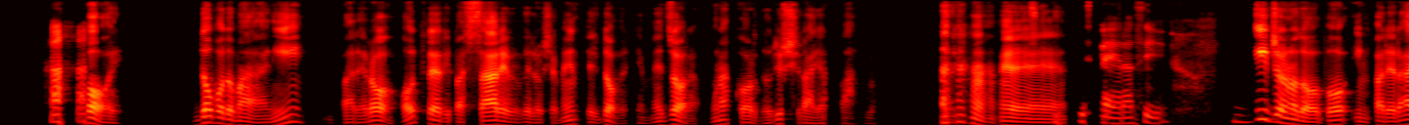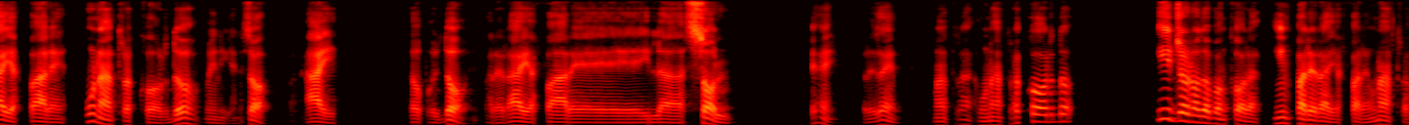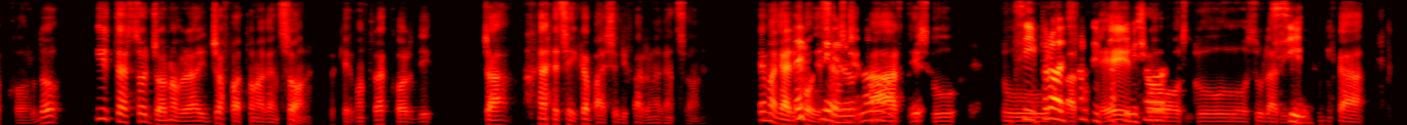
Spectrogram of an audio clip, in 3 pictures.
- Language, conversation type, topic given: Italian, advice, In che modo il perfezionismo blocca i tuoi tentativi creativi?
- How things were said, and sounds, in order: chuckle; cough; chuckle; drawn out: "fare"; chuckle; other noise; tapping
